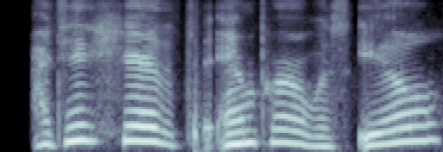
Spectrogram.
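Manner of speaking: hushed, confiding stage half-whisper. Recounting what she told him, imitating her half-whisper. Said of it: "and she kind of whispers".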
